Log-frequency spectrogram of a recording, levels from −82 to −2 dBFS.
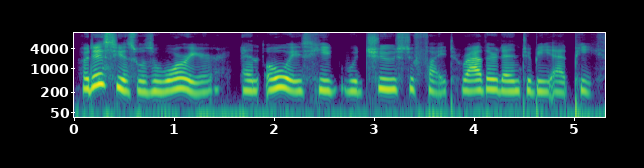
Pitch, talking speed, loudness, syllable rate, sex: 230 Hz, 190 wpm, -18 LUFS, 5.2 syllables/s, female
